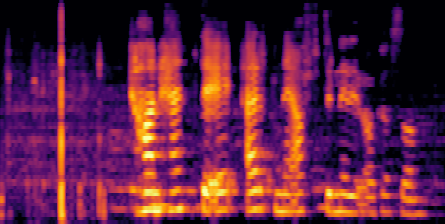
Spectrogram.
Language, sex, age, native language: Icelandic, female, 12, Icelandic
